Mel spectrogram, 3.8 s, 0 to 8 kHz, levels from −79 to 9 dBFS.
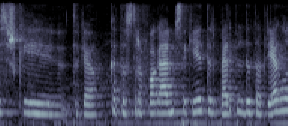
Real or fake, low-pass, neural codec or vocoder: fake; 7.2 kHz; vocoder, 24 kHz, 100 mel bands, Vocos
